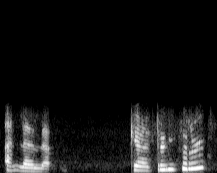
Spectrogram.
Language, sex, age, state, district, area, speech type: Malayalam, female, 18-30, Kerala, Thrissur, rural, conversation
